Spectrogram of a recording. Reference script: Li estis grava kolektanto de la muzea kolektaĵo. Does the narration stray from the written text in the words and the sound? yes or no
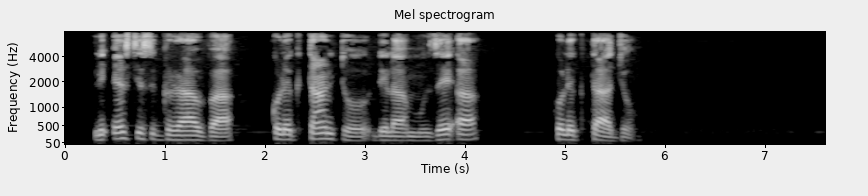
no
